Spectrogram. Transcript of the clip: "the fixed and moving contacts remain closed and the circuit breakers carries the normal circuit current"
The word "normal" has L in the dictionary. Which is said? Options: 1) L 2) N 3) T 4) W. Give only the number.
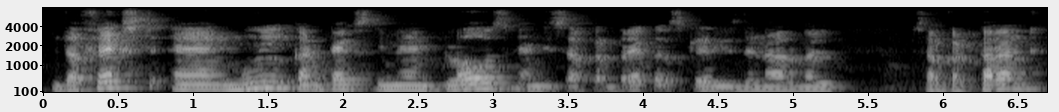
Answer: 1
